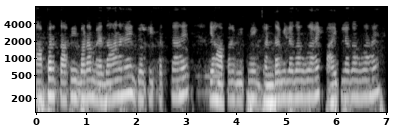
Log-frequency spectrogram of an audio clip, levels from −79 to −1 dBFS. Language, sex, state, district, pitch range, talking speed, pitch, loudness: Hindi, female, Bihar, Jamui, 190-210 Hz, 205 wpm, 200 Hz, -19 LUFS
